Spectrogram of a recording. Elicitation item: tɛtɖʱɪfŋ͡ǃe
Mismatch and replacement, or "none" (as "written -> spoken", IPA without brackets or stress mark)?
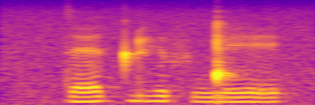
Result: none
